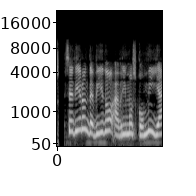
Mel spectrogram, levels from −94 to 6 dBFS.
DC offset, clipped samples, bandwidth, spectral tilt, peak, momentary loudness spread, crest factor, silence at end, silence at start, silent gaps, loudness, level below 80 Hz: under 0.1%; under 0.1%; 9.2 kHz; -3.5 dB/octave; -6 dBFS; 2 LU; 14 dB; 0 s; 0 s; 0.05-0.13 s; -21 LUFS; -58 dBFS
